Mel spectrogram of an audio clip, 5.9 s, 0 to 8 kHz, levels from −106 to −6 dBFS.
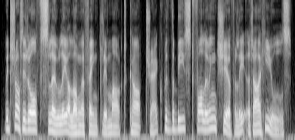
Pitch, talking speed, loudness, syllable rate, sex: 125 Hz, 185 wpm, -20 LUFS, 4.9 syllables/s, male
